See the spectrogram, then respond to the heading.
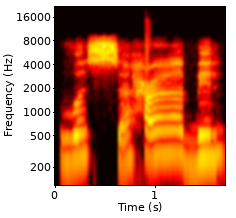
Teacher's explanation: واو کو سین کے ساتھ ملا دیں گے. حمزۃ الوصل ہمارا ڈراپ ہو جائے گا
